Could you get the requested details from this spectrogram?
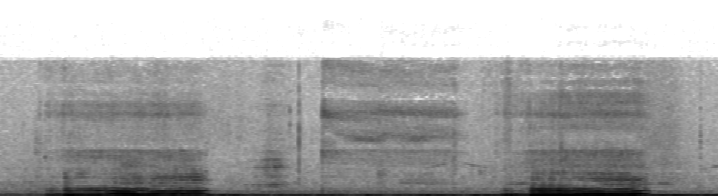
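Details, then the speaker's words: Snoring in a sleeping pugalier dog, described as not dead but snoring: two loud, tonal, rattling snores over a steady low rumble. "yeah he's not dead he's snoring"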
